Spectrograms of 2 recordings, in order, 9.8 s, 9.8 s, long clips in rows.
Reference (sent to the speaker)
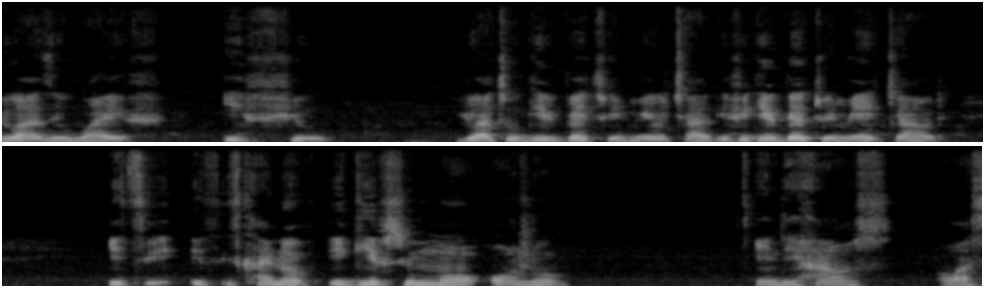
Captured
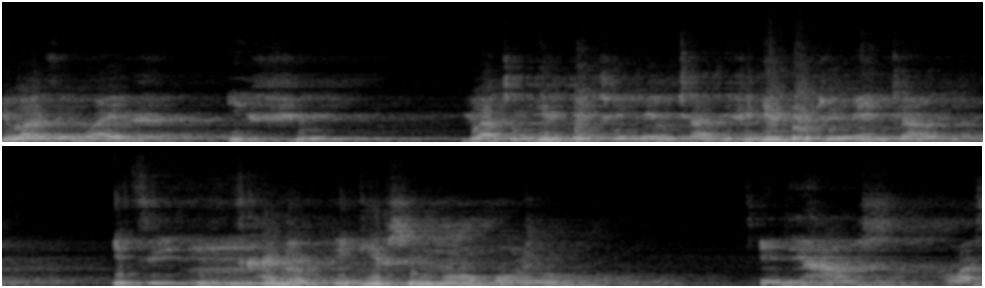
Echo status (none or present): present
